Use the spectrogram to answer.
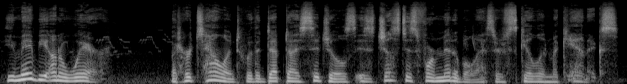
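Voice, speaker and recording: A man's voice: fairly high pitch, fairly quick, darkish tone, breathy edge. A man voicing a stern, reserved guardian spirit who speaks formally and measuredly. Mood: solemn. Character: aloof, stern young male guardian spirit.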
